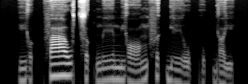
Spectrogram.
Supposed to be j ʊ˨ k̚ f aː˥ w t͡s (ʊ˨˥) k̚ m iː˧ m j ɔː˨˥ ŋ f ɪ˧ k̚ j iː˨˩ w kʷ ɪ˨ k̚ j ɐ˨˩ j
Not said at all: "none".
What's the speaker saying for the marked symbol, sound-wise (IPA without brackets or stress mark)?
ʊ˨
